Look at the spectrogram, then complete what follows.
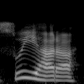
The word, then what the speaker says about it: Sugihara: It is indeed written as Sugihara, but it is pronounced as Suihara.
